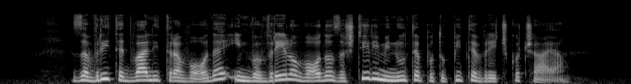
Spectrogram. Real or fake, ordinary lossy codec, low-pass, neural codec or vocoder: real; none; 10.8 kHz; none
